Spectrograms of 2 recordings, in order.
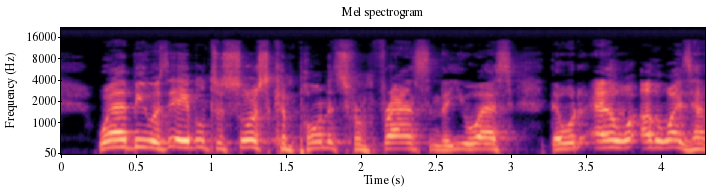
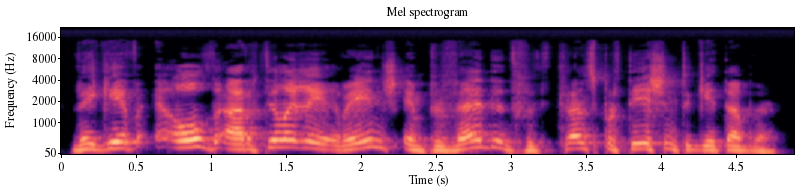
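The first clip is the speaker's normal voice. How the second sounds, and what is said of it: Made-up German-sounding put-on accent. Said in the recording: “I have no idea of what accent I should do. I don't want to do the cliche Lebanese one, so I'm going to just make one up from my head ... No, it's German ... I'm going to drop the accent.”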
